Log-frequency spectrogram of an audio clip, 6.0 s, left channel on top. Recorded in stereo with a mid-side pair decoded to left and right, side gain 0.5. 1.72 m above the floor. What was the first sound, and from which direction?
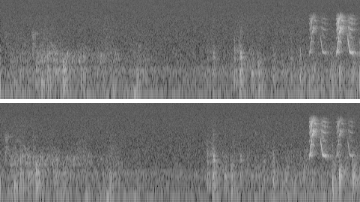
Only background noise.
